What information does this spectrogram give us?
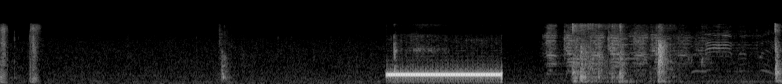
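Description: A loud, steady telephone dial tone holds for about a second as a call is placed. A few faint clicks come before it, and a burst of shuffling, handling noise follows.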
